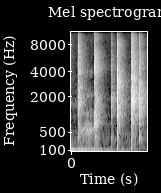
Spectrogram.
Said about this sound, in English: Let's just clap it out. Let's just clap it out. Yeah. We'll get some applause sounds and some like cheering noises at the end here.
